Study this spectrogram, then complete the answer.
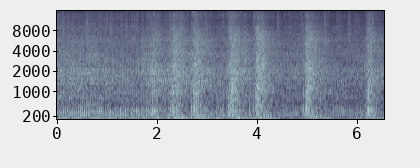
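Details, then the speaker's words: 2010 Honda CRF250, cold, not started in 2 days, on choke; even single-cylinder thump at fast choke idle with a few throttle blips, firing steady and clean; normal cold idle. "The bike is cold. It has been started in like 2 days. Let's give it some choke. Let's hope it starts."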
